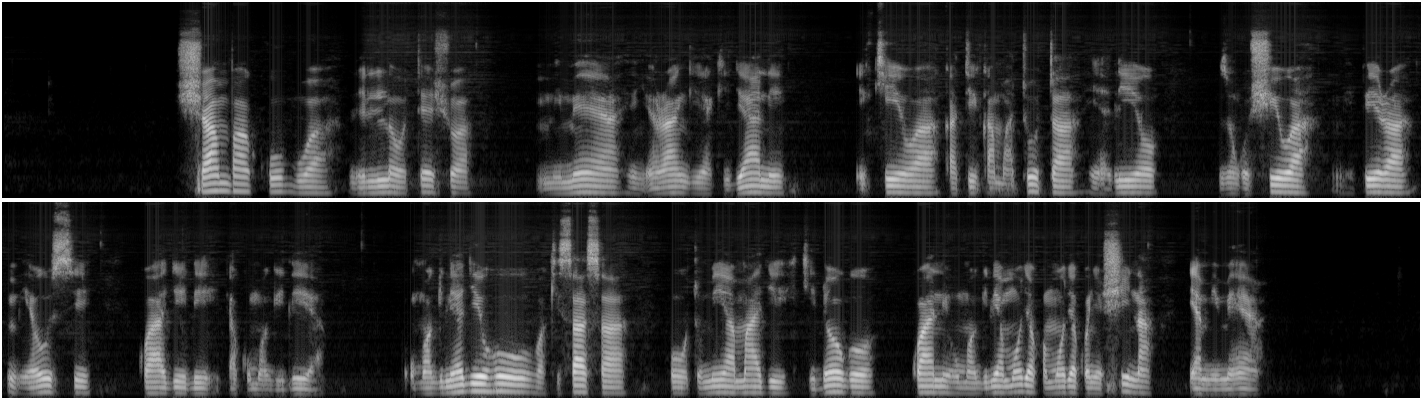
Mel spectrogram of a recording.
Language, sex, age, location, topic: Swahili, male, 25-35, Dar es Salaam, agriculture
